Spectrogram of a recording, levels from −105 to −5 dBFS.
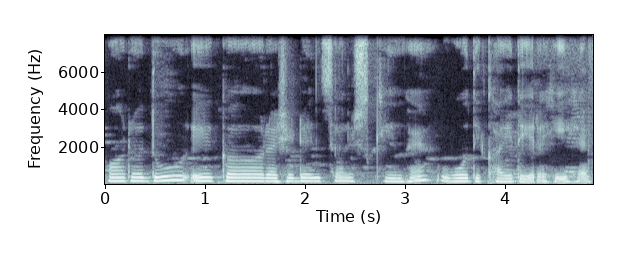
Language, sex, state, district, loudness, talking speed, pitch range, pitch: Hindi, male, Gujarat, Gandhinagar, -15 LUFS, 135 wpm, 170-190 Hz, 180 Hz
